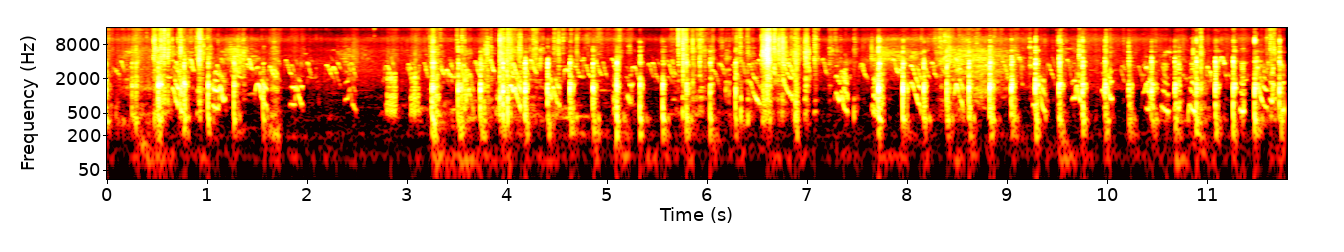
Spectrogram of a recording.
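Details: A lively group of grey partridge chicks at play calls almost nonstop: dense, rapid overlapping chirps and peeps with sharp clicks, pausing briefly near two seconds before resuming.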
